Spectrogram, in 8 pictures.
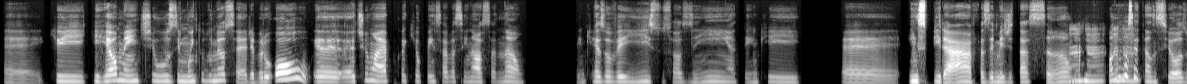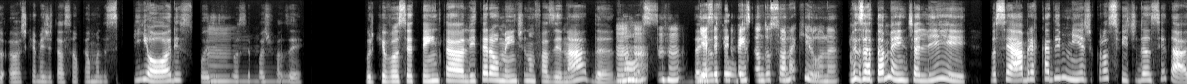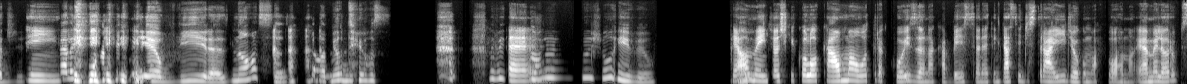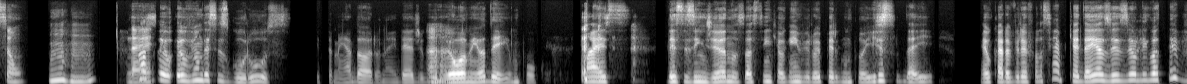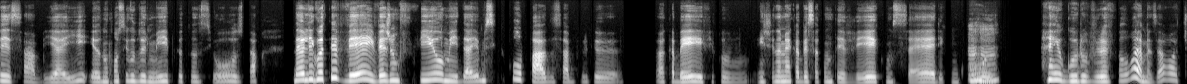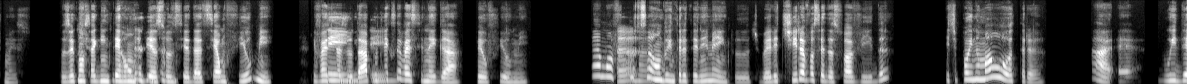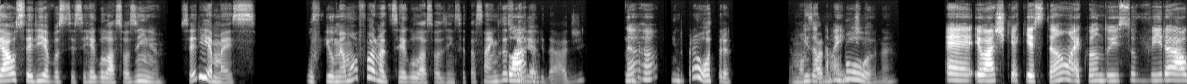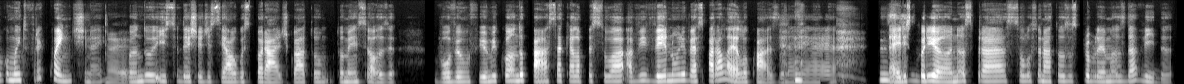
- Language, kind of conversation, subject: Portuguese, advice, Como posso aceitar a ansiedade como uma reação natural?
- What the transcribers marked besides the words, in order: tapping; laugh; unintelligible speech; unintelligible speech; laugh; laughing while speaking: "Isso"; laugh; chuckle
